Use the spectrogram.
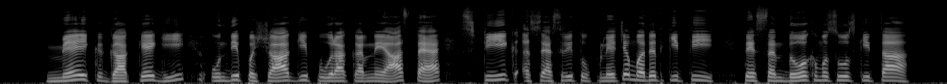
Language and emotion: Dogri, happy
